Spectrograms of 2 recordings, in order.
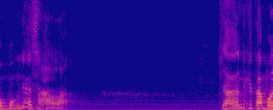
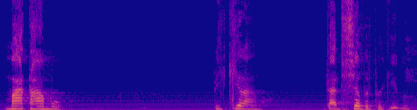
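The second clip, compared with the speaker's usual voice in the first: normal talking voice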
